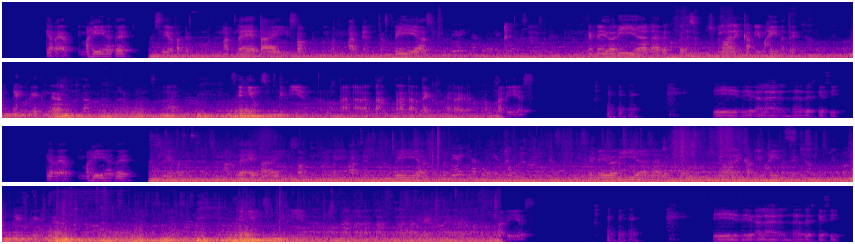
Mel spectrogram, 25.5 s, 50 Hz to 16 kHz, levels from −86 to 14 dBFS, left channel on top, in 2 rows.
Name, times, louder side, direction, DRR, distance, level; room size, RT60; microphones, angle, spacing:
voice 1, 0.7-1.9 2.3-4.5 4.8-6.5 7.5-8.1 8.6-12.0 12.9-13.7 14.0-14.1 14.5-15.7 16.2-20.7, left 1 dB, 60° left, 3 dB, 1.0 m, -44 dB
sound 1, 2.2-20.3, right 6 dB, 70° right, 0.3 m, -31 dB
voice 2, 21.8-22.3 22.7-23.0 23.4-25.3, right 1 dB, 15° right, -4 dB, 0.9 m, -51 dB
4.9 x 4.6 x 2.3 m, 0.34 s
head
